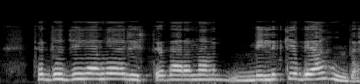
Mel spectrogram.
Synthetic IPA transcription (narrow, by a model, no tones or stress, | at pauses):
p̪ʰeɾd̪ud͡ʒeːkalɾɪʃt̪eːd̪aːɾãːnaːlmɪlkeːbɪjaːɦʊnd̪ɛː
